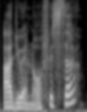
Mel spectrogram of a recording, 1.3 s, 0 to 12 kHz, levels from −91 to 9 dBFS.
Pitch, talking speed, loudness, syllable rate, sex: 175 Hz, 185 wpm, -18 LUFS, 6.8 syllables/s, female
